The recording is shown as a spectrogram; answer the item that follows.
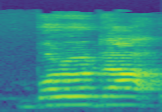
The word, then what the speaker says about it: Baroda: And to be specific, I'm from a place called Baroda or Vorodra, however you want to pronounce it.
